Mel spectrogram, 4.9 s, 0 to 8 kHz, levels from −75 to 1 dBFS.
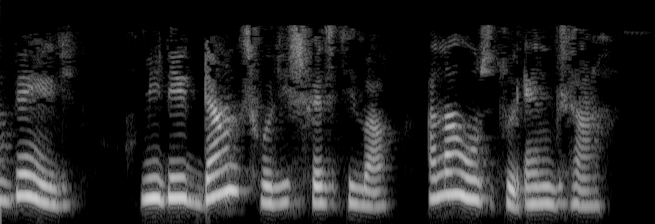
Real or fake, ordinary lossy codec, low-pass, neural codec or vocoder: fake; MP3, 24 kbps; 7.2 kHz; autoencoder, 22.05 kHz, a latent of 192 numbers a frame, VITS, trained on one speaker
